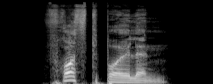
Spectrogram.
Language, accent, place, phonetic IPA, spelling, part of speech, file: German, Germany, Berlin, [ˈfʁɔstˌbɔɪ̯lən], Frostbeulen, noun, De-Frostbeulen.ogg
- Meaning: plural of Frostbeule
